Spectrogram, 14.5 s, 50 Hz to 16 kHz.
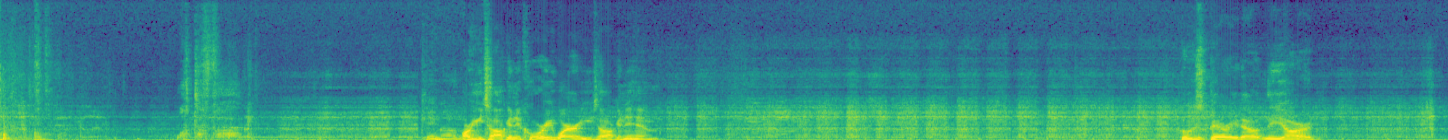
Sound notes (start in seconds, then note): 7.6 radio static hisses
